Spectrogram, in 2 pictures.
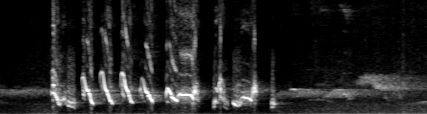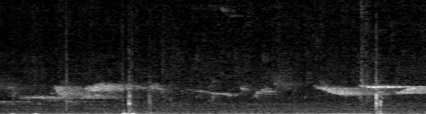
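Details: White-rumped shama recording used to stimulate a reluctant bird: a fast burst of about ten loud staccato chattering notes, followed by faint distant whistled phrases and light background noise.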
